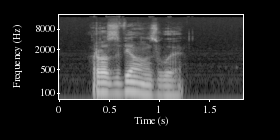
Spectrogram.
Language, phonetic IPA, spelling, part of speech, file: Polish, [rɔzˈvʲjɔ̃w̃zwɨ], rozwiązły, adjective, Pl-rozwiązły.ogg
